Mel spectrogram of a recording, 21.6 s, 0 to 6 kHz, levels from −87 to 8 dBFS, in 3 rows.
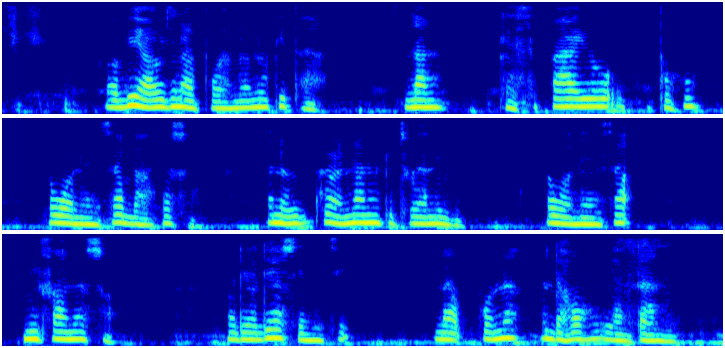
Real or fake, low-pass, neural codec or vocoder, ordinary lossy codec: fake; 5.4 kHz; codec, 16 kHz, 4 kbps, FreqCodec, smaller model; MP3, 24 kbps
